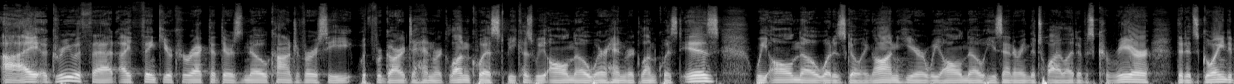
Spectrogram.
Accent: American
